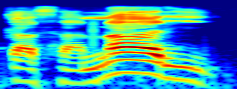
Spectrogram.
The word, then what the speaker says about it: Casanare: Casanare significa, inicialmente el vocablo se pronunciaba Casanari, pero en el contexto, en la pronunciación durante muchos años, se dificultaba más pronunciar Casanari que Casanare, por lo que la vocal E es más abierta. Y entonces la gente empezó a pronunciar Casanare.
